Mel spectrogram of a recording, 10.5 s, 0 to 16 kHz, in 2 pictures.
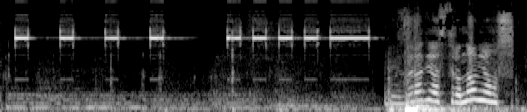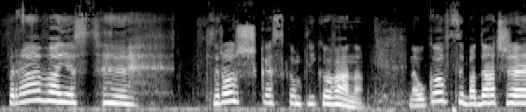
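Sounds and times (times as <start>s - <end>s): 
low hum: 0.0s - 10.5s
alarm system beeping while being disarmed: 0.2s - 3.8s
speech: 3.9s - 10.5s.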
